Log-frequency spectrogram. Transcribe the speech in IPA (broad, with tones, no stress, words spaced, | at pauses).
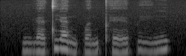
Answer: mɥɛ˨˦t̪jɛ˥˨npə˨˦n pʰe˨˦ɪ̯pi˨˦ŋ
